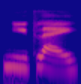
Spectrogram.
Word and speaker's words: Noogler: this is followed by noogler pronounced new play which is used for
